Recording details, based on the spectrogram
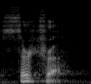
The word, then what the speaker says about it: Sartre: Here, I looked up the French pronunciation. It's pretty interesting. It's Sartre.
